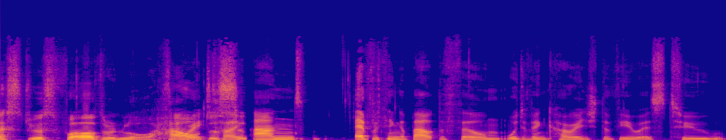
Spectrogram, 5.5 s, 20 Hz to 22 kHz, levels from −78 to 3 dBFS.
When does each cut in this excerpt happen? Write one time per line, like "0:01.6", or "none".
0:01.8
